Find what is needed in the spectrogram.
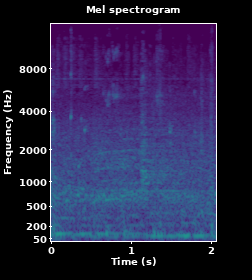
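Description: Basketball arena sound during live play: a steady crowd murmur with a basketball bouncing on the hardwood court.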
